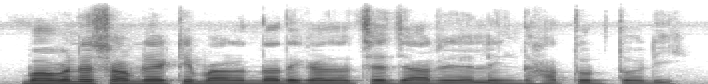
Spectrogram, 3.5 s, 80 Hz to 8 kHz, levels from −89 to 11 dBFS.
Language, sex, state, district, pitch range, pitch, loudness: Bengali, male, West Bengal, Alipurduar, 140-155 Hz, 145 Hz, -18 LUFS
